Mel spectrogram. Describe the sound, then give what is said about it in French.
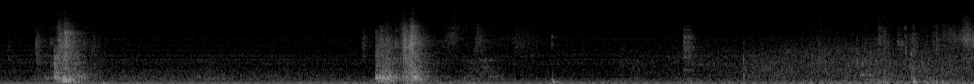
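A door at the end of an alley is opened with two solid wooden clunks about three seconds apart, followed by a few faint taps and soft shuffling over a quiet background hum. “Où se trouve une porte. L'ouvre.”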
